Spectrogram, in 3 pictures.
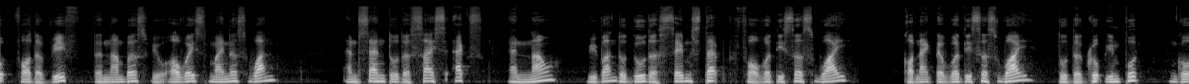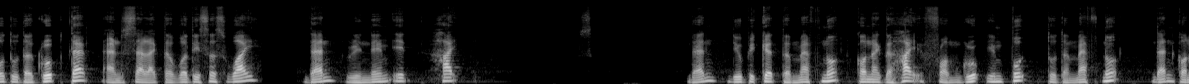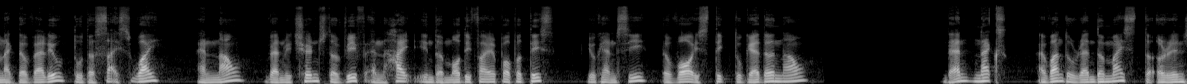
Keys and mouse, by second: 1.5-2.3 drag, 5.4-8.4 drag, 9.0-11.3 drag, 13.4 click, 14.5-16.6 drag, 17.9-18.6 drag, 18.8 shift+d, 22.0-23.2 drag, 24.3-25.3 drag, 27.0 click, 28.7 click, 31.5 click, 31.8 click, 32.2 click.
